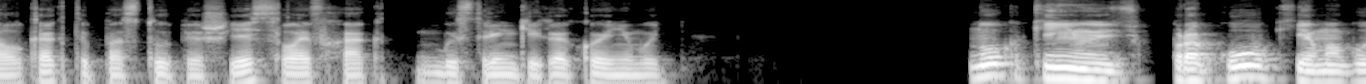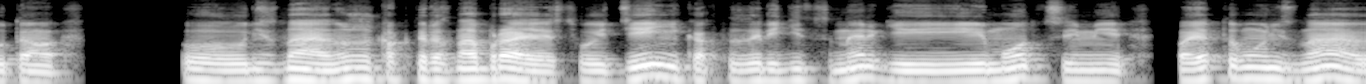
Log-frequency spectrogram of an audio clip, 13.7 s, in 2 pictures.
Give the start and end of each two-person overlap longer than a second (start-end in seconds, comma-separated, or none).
none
